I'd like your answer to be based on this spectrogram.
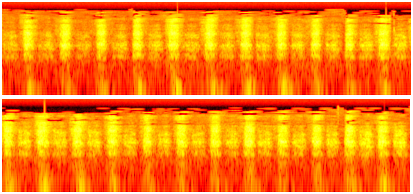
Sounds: Animal, Domestic animals, Dog

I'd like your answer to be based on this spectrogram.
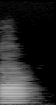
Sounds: woodwind instrument, Musical instrument, Music

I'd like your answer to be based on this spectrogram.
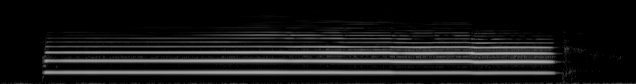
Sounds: Music, Musical instrument, woodwind instrument

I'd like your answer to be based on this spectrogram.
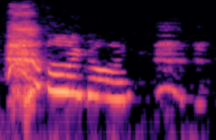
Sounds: Female speech, Laughter, Human voice, Speech

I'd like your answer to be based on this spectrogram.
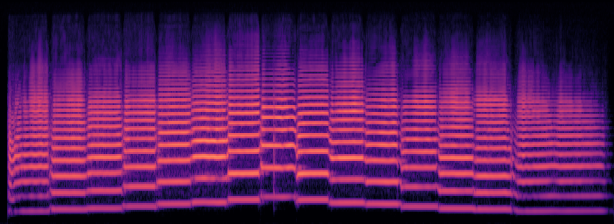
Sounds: Music, Musical instrument, Brass instrument, Trumpet

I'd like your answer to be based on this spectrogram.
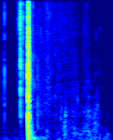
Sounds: Wood

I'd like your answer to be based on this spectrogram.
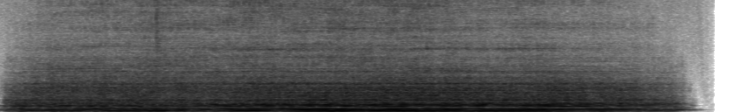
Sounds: Bowed string instrument, Musical instrument, Music

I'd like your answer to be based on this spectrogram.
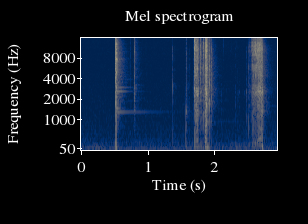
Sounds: Camera, Mechanisms

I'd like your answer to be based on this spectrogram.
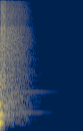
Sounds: Drum, Musical instrument, Music, Snare drum, Percussion

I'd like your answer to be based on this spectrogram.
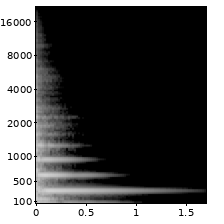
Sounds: Musical instrument, Bowed string instrument, Music

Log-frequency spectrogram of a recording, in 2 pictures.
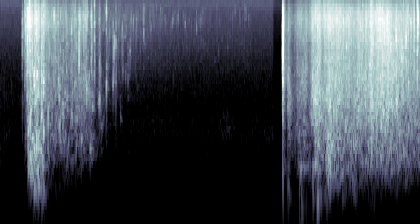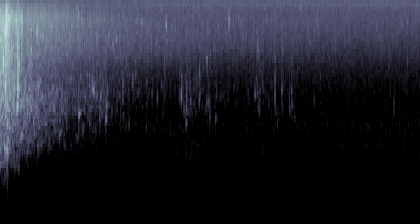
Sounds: Liquid, splatter

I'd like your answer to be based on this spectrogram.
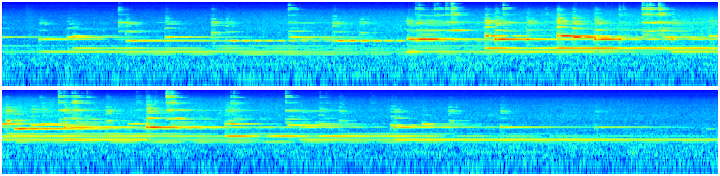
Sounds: Chime, Bell, Wind chime

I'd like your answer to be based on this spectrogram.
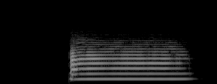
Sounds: Music, Musical instrument, Trumpet, Brass instrument

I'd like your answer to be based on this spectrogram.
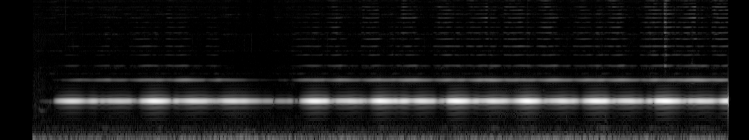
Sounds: Glass

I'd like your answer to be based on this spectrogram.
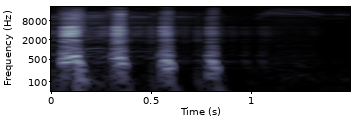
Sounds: Human voice, Laughter

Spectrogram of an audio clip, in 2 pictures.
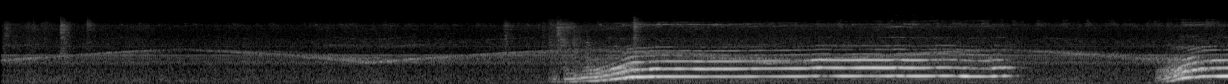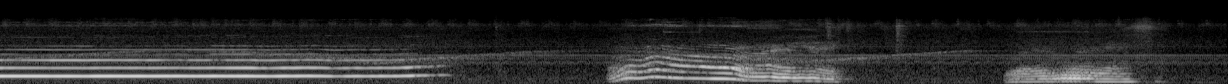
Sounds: Alarm, pets, Siren, Animal, Dog

